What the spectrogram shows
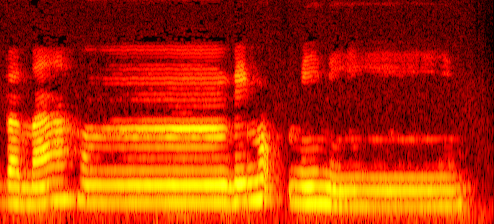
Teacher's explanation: جب میم ساکن کے آگے با آ جائے گا تو ادغام شفوی کرتے ہیں، یعنی ہونٹوں کو دبا کے اور با کو سختی سے پڑھتے ہیں۔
